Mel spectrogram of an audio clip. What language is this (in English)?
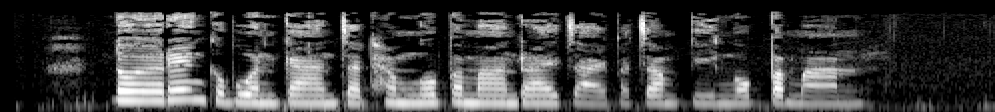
Thai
